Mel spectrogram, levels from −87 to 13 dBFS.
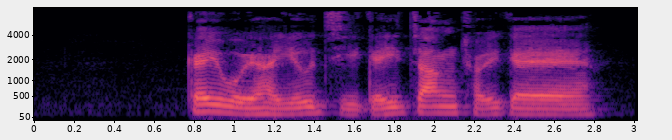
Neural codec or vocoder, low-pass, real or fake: none; 7.2 kHz; real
